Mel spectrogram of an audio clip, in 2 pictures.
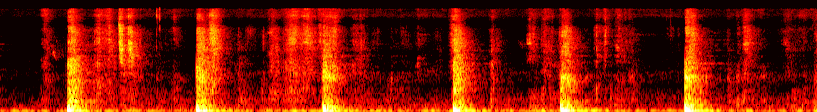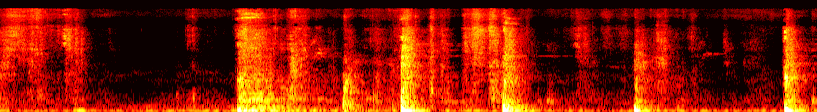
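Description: A basketball bounces hard on concrete in a steady rhythm.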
